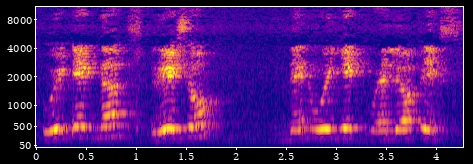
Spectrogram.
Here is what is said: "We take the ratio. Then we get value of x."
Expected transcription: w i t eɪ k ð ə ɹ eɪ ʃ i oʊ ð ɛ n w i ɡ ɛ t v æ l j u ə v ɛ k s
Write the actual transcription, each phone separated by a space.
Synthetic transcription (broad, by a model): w i t eɪ k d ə ɹ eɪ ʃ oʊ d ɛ n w i ɡ ɛ t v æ l j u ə p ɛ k s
